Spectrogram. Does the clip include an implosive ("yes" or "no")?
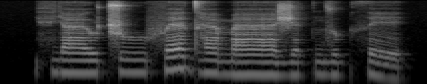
no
